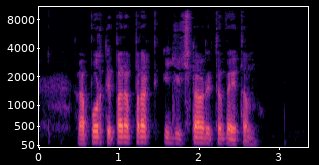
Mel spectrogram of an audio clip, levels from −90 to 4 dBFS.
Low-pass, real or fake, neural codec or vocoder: 9.9 kHz; real; none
